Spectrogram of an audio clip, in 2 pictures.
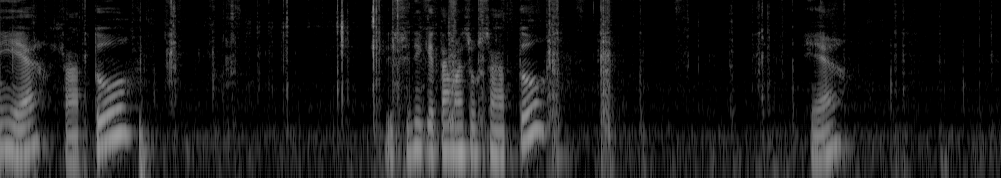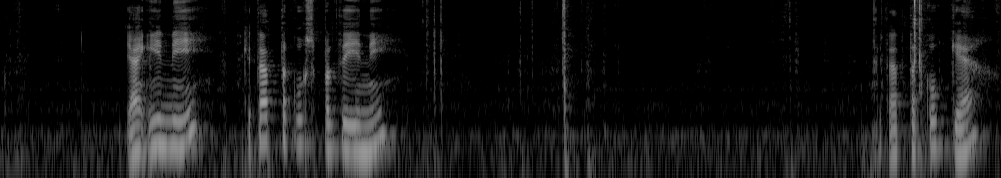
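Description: Stiff plastic straps rustle and click as fingers weave them.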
